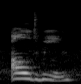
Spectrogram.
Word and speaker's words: Aldwin: Some examples: Aldwin, pronounced Aldween because of the long vowel sound on the Y.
